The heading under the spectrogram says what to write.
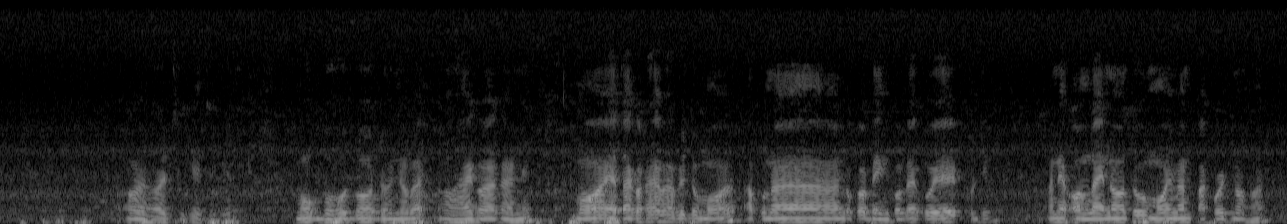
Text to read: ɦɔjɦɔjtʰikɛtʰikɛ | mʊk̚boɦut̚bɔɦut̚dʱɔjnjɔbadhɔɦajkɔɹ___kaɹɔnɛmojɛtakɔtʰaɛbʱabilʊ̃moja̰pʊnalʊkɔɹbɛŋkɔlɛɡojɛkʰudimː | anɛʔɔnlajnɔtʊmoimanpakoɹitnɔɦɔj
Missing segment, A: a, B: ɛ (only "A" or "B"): A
